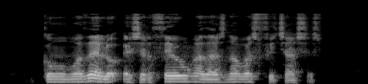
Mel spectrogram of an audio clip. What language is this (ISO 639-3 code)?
glg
